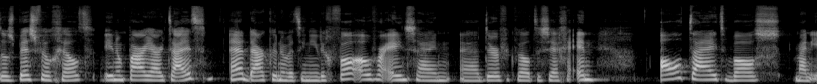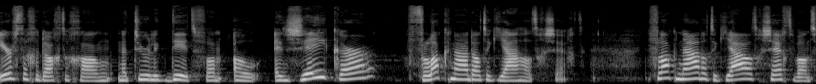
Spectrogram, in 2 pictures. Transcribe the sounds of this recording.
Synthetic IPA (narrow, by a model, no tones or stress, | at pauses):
dəɑzbɛstfɪːlˠχɛlˠtɪnənpaːɹjaːɹtɛjtɦɛdaːɹkɵnəʋəətɪnidəχəvɑlˠowvə̰ɹʔḛjnsɛjnədøɹfɪkʋɛlˠtəzɛχə̰nʔɛn | ɑlˠtɛjtʋɑsmɛjnʔɪːɹstəχədɑχtəχɑŋnatyːɹləɡ̚dɪtfɑnʔowɛnzejkəɹ | v̥lɑknaːdɑtɪkjaːɦɑtχə̥z̥ɛ̰χt | flɑknaːdɑtɪkjaːɦɑtχəz̥ɛχtʋɑnt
